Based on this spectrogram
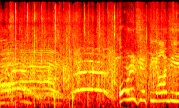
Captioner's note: audience cheering and applauding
